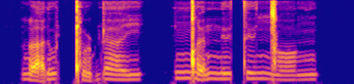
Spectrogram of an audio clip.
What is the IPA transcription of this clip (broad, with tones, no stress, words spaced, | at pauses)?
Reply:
ɳa̰˧˩˧ɾu˧ ǃṵ˧˩˧ɖɾɐ˩˧i̯ | ŋ͡ǃə̰˥˩nɨ˧˩˧t ɨ˥˧ŋ͡ǀɔ˩˧ŋ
